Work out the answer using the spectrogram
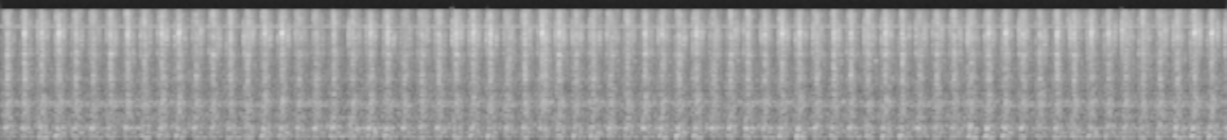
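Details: CNY computer embroidery machine in for service from Banjarnegara, Central Java; fast, even stitching chatter with steady rhythm, no knocks or grinding, one colour finished well. Normal running.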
